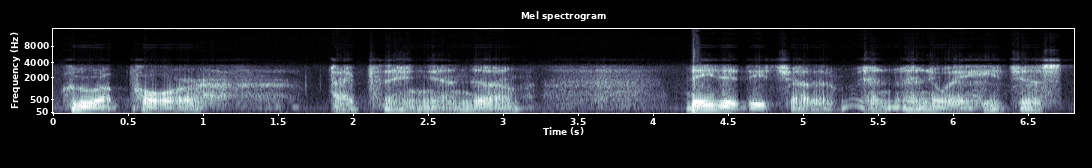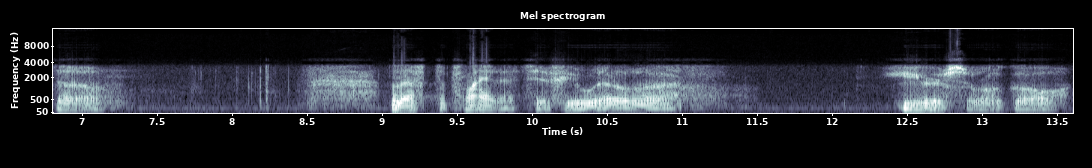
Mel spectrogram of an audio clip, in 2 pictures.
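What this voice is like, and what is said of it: Choked-up emotional voice. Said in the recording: “I'm getting choked up a little bit here”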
